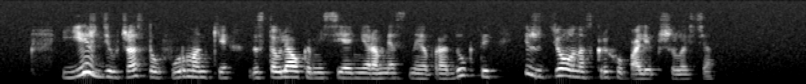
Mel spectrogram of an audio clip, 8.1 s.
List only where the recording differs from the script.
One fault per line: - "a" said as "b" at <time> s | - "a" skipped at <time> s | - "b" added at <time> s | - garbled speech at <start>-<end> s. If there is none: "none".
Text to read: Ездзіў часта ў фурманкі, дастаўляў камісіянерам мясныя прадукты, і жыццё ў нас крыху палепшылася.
none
